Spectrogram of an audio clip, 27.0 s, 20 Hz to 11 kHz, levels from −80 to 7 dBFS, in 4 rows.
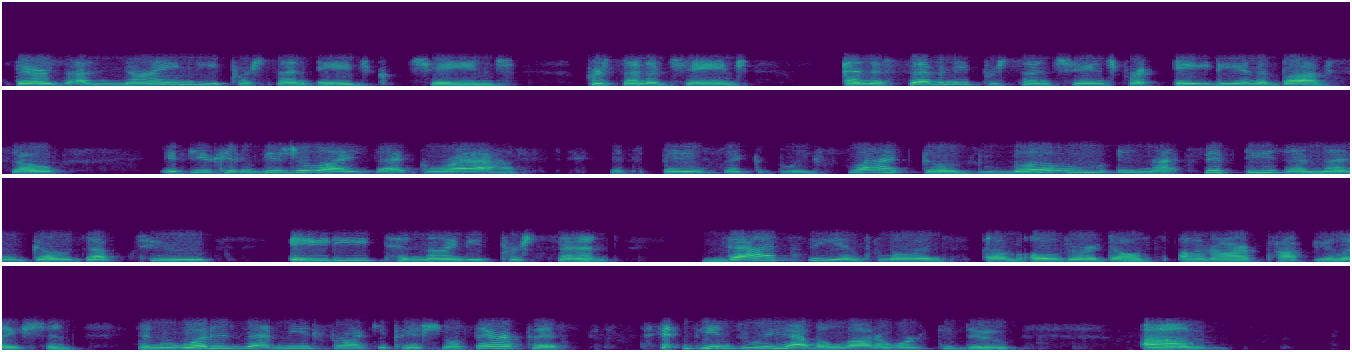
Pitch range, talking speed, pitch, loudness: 165-215 Hz, 145 wpm, 185 Hz, -22 LUFS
